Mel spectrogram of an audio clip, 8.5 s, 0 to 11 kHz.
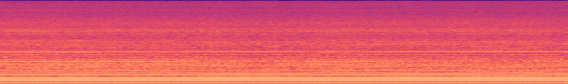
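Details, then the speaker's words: Homelite LR4400 generator after carburetor and kill switch replacement: steady, even single-cylinder drone at constant speed with no misses, surging or knocks; runs really well, though throttle work remains. "It runs really, really good, so that was nice to see."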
